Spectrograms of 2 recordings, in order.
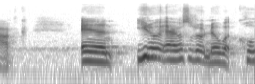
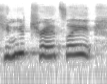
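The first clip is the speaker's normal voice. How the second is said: frantic, panicked, high-pitched delivery; 9 semitones higher than usual. Retelling looking at Hugo for help: imitating own panicked question. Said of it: "all panicked".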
